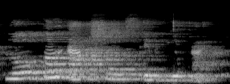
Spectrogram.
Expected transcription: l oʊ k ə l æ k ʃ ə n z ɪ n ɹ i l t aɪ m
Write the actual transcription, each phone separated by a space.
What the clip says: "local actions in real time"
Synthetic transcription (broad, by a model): l oʊ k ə l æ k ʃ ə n s ɪ n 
